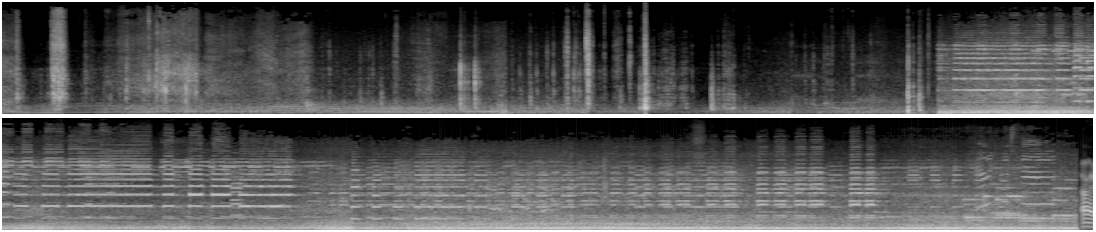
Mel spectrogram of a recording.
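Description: Scattered clicks and knocks of wrench work on transmission bolts, then about halfway through a sudden switch to vehicles driving past with a steady low engine rumble and horns tooting in long held notes.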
